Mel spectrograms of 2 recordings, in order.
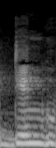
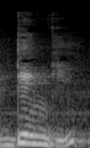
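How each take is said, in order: First: "ডেঙ্গু" as DENG-gu; oo ending on "ডেঙ্গু"; wrong pronunciation. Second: "ডেঙ্গি" as DENG-gi; correct pronunciation. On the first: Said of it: "ডেঙ্গু বলবো না". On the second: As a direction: ee ending on "ডেঙ্গি". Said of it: "এটা হবে উচ্চারণটা ডেঙ্গি". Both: Shown as a demonstration.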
